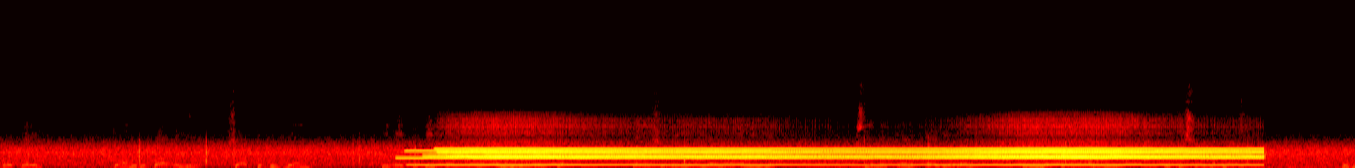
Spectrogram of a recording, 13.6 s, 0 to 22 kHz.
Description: FT8 (several signals at once), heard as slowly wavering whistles, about 6.25 baud, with radio static and static crashes.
